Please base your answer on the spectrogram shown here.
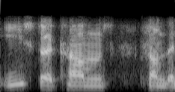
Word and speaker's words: Ishtar: the Golden Fleece anyway the mother goddess ishar originally pronounced Easter so it tells you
